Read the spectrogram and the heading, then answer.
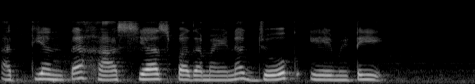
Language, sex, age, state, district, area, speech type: Telugu, female, 30-45, Andhra Pradesh, Palnadu, rural, read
